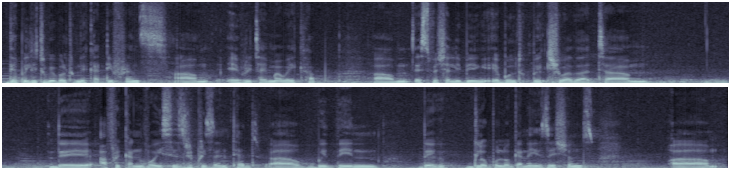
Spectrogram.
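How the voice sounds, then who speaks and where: A Kenyan man in his late thirties, a medical director, speaking earnestly with many pauses and ums. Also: on the low side, over music. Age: 30s. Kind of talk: interview testimonial.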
